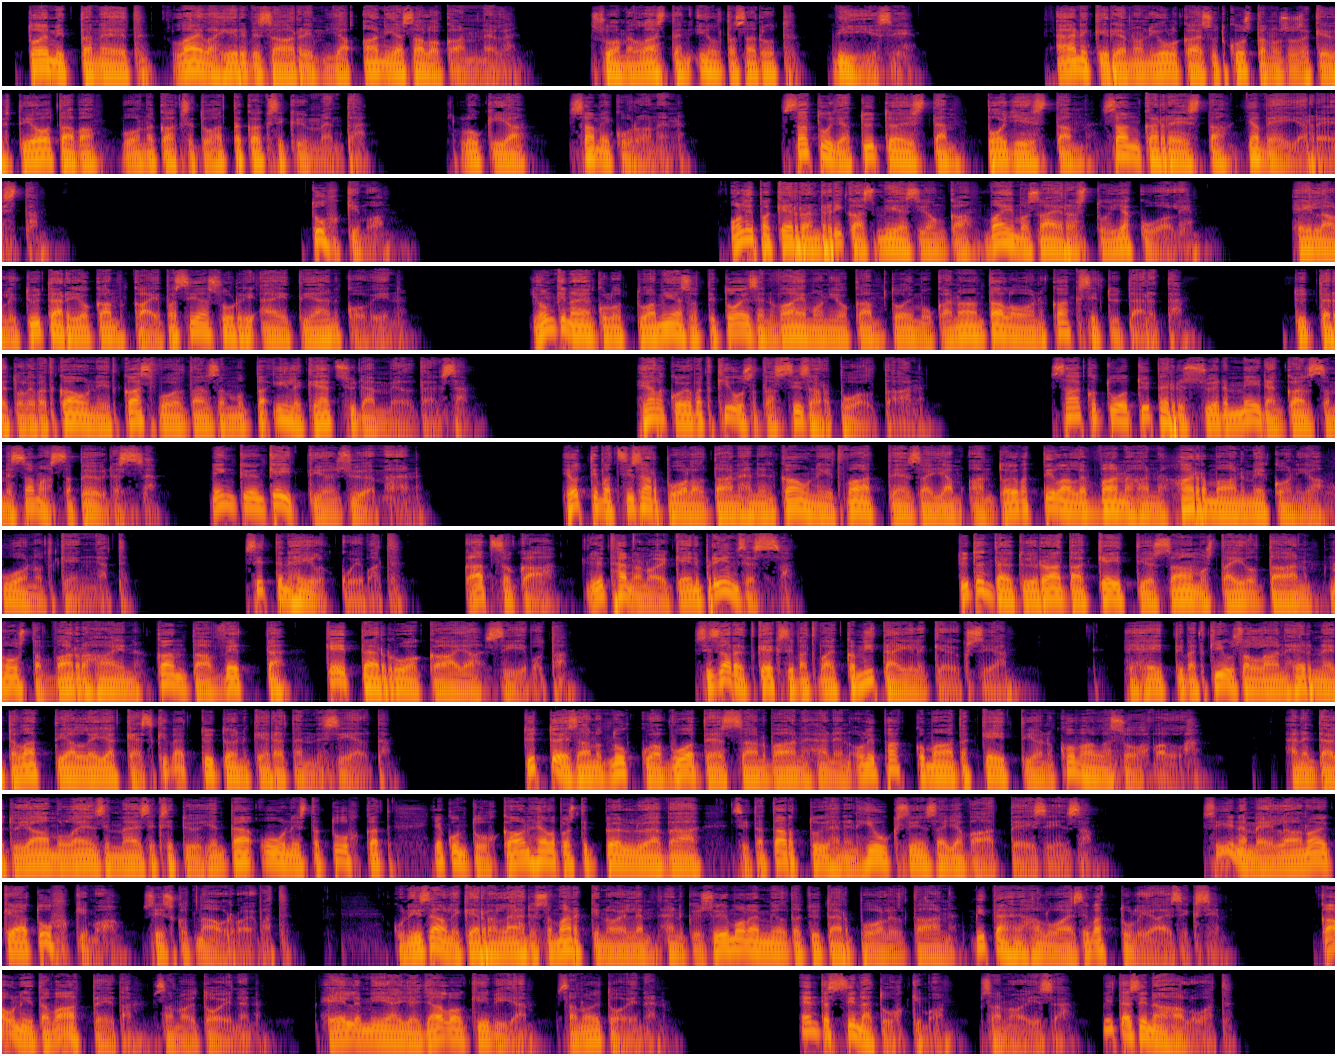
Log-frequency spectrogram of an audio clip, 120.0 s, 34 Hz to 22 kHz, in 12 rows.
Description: Suomen lasten iltasadut 5 – Ljudbok – Laddas ner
